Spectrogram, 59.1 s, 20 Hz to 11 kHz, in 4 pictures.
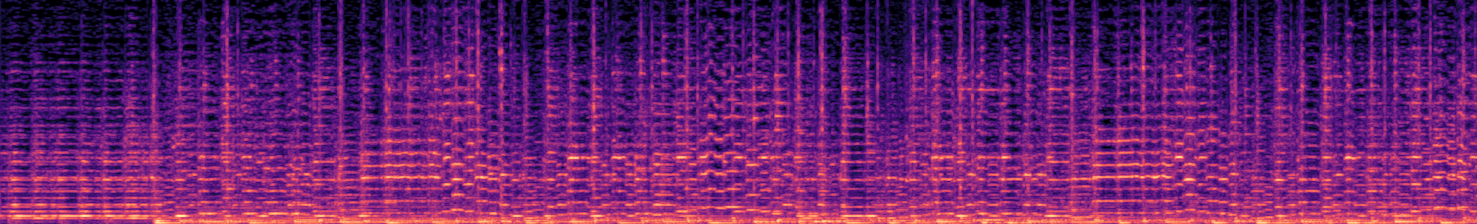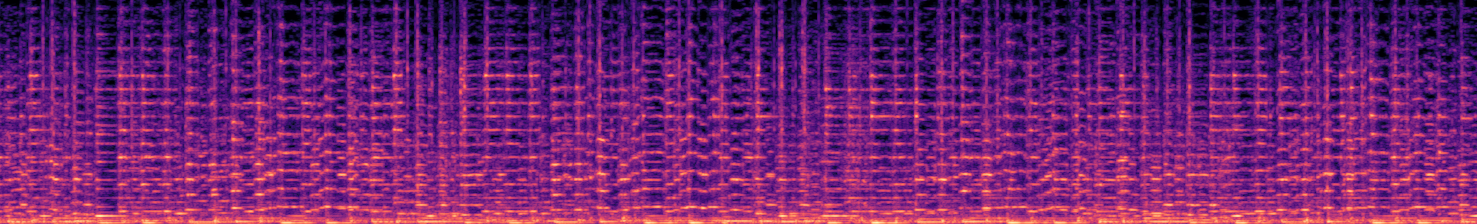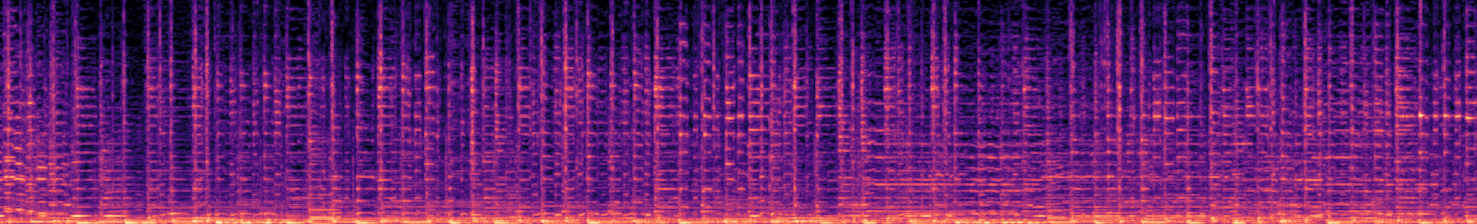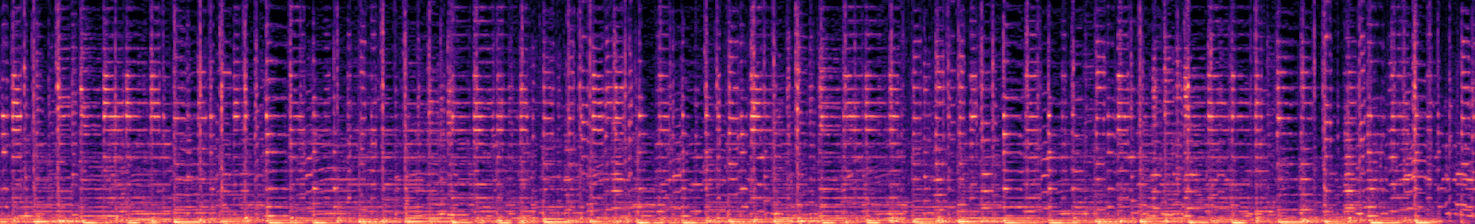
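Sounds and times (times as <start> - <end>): fiddle playing bluegrass tune: 0.0 - 59.0
plucked strings: 0.0 - 59.0.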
